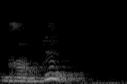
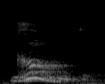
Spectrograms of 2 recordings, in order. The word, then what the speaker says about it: grande: اكزامبل تاني، ادجكتيف او صفه غراند، غراند ما بقولش غراندو، grande.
